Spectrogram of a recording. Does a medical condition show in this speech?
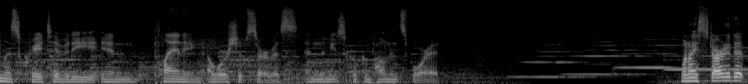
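No.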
